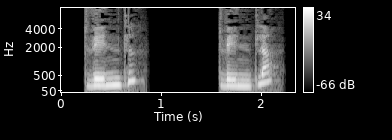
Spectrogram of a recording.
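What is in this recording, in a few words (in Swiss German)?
"windel", Alsatian; medecine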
